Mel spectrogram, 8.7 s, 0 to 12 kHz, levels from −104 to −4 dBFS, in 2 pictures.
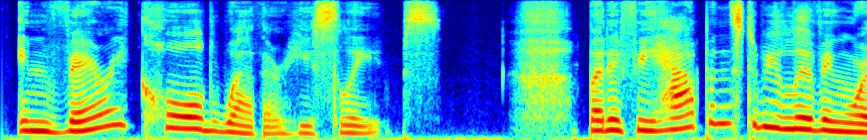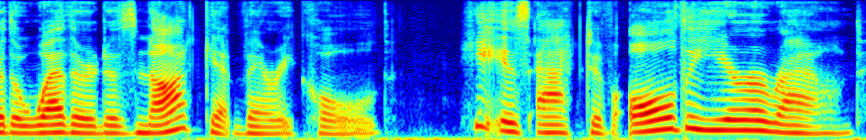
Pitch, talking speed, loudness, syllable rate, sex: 220 Hz, 195 wpm, -17 LUFS, 5.2 syllables/s, female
